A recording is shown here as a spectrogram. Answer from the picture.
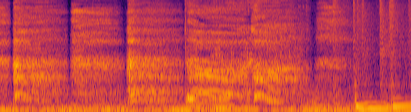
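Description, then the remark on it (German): A woman gasps and pants heavily, a run of loud, ragged breaths, some with a strained voiced edge, following one another without pause and with no speech. “Sie keuchte mir den Namen ihres Freundes entgegen und stieß mich unsanft zur Tür und ins Treppenhaus.”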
